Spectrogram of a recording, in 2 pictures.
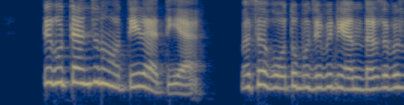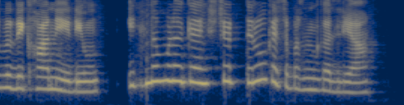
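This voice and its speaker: A woman's put-on character voice, extremely high, with very wide pitch swings at a very fast pace. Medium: read story. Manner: joking, bantering.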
